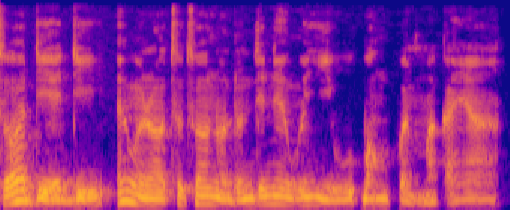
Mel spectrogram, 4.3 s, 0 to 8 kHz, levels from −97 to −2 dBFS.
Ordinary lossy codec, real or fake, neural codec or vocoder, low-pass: none; fake; vocoder, 22.05 kHz, 80 mel bands, Vocos; 7.2 kHz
